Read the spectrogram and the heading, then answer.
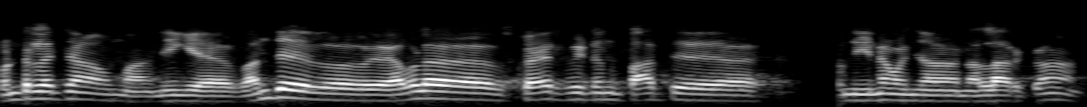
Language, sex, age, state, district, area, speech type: Tamil, male, 45-60, Tamil Nadu, Thanjavur, urban, conversation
